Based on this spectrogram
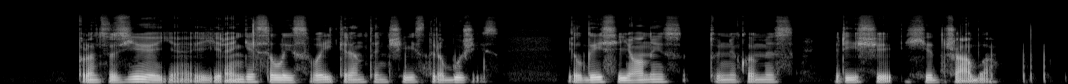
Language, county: Lithuanian, Kaunas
